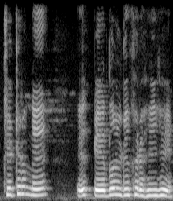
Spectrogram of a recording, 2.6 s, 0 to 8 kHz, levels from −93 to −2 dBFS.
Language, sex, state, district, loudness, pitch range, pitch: Hindi, female, Madhya Pradesh, Bhopal, -13 LUFS, 230-265 Hz, 250 Hz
